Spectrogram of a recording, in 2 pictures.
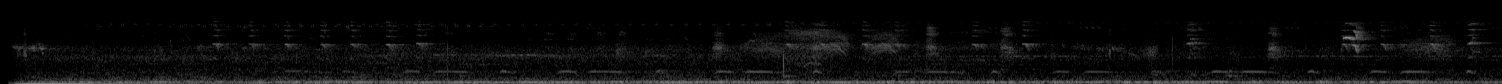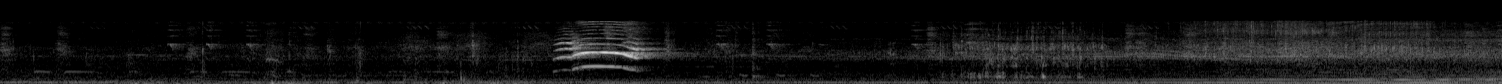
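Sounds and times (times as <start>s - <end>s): birds chirping: 0.1s - 30.0s.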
